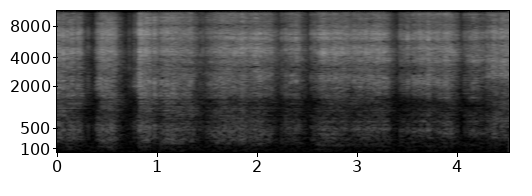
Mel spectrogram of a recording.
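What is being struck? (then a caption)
Thin printed paper sheets. Fingertips slowly tear strips off the edge of a stack of thin white printed office paper sheets. Several sustained, bright, crackly rips follow one another with short quiet gaps between them, and there is almost no low end.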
